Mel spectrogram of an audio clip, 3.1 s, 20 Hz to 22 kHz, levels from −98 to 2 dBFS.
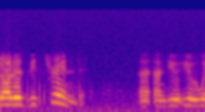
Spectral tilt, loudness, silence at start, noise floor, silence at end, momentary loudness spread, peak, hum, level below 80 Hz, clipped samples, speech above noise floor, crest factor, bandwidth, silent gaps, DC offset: -6.5 dB/octave; -24 LUFS; 0 s; -59 dBFS; 0 s; 20 LU; -8 dBFS; none; -64 dBFS; under 0.1%; 36 dB; 18 dB; 3.8 kHz; none; under 0.1%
